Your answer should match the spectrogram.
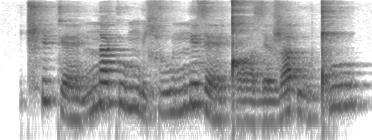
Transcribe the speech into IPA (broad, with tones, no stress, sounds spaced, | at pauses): ʈ͡ʂʰ ɪ˥ k ɛː˩ nː a˥ k u˧ ŋ ɪ˩ ɕ uː˧ nː ɪ˥ z ɛː˩ ǃ ɑː˩ z ɛ˩ ʐ a˥ ʔ uː˩ ǃʼ uː˥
